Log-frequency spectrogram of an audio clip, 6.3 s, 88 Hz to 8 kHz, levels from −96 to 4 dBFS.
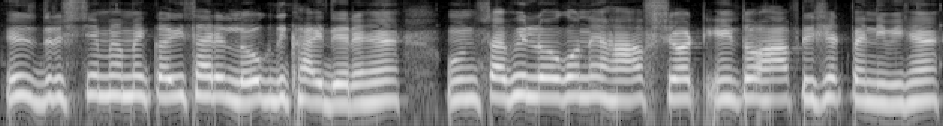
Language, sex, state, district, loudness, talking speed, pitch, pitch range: Hindi, male, Jharkhand, Garhwa, -12 LUFS, 240 wpm, 235 Hz, 225-255 Hz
